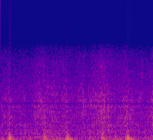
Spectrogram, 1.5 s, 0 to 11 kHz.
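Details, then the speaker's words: 2001 Chevy Malibu, steering wheel swung back and forth; dull low clunks about three a second, heard also over bumps; driver's side of the steering rack moving roughly 1/4–3/8 inch in its mounts, tie rods fine. "what I didn't realize until later was that had to do with the steering so if you swing the wheel back and forth you can hear the clunk pretty readily"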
